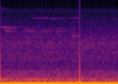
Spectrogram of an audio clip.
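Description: Low, steady, even hum with no stumble or miss, apart from one brief tick. A warm four-cylinder idling smoothly.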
